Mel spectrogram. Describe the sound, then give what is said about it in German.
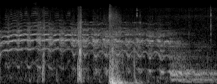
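A horse whinnies in a long, high, wavering neigh, with a few hoof clops mixed in. “Sofort will er auf dem Pferd reiten.”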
